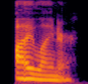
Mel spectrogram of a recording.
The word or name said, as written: eyeliner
